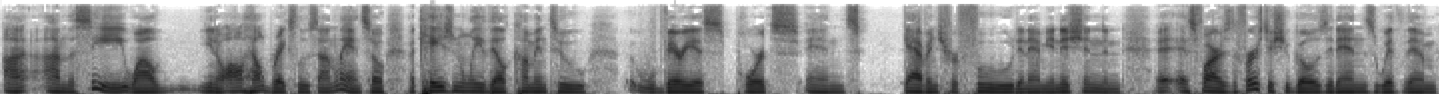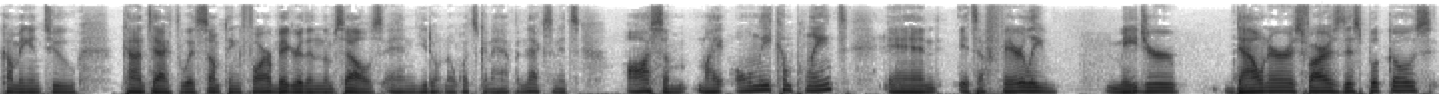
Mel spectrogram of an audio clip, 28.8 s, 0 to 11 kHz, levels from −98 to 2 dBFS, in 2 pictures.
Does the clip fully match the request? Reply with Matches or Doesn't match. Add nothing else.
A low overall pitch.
Matches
